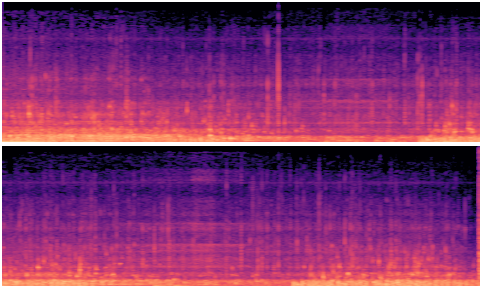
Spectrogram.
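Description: Muffled underwater noise picked up by a diving camera: a dense, low crackling wash of water sound. It jumps abruptly louder about four seconds in and again near eight seconds.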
